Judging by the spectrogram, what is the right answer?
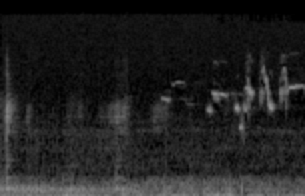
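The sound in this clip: Bird calling with a quick flurry of high, thin chirps in the latter half, faint over a low, steady background rumble.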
